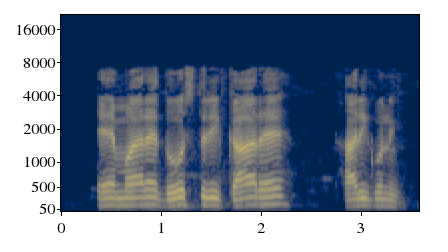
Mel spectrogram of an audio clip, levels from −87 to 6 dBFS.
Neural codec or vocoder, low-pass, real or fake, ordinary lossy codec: none; 7.2 kHz; real; Opus, 64 kbps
